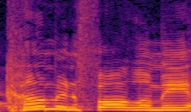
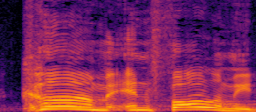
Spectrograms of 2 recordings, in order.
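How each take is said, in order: First: Higher, breezy retelling of an invitation; chatty paraphrased call; casual Jesus. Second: Raised, measured Bible-reading delivery; proclaimed line of scripture. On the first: Retold or imitated. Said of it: "Jesus comes by and he's like". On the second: A narrator's reading. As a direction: read it out as a solemn call. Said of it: "He says".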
